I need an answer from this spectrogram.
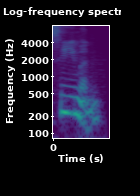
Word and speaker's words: Simon: You pronounce Simon as Seaman.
